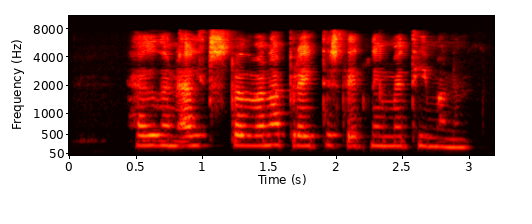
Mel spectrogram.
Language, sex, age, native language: Icelandic, female, 40-49, Icelandic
